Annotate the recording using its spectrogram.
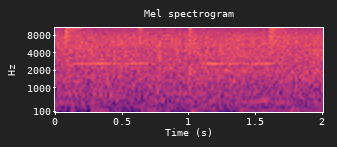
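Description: Background music with a steady low bass line, over an even rushing noise like running water.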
